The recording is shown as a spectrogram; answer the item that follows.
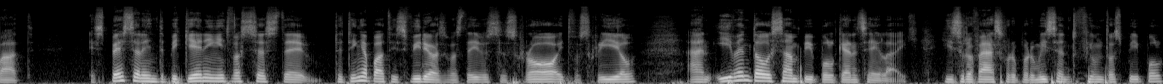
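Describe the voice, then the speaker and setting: Here a man speaks with a Finnish accent at a fairly quick pace. His voice sits at a medium pitch with ordinary variation. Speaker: YouTuber. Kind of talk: unscripted tribute monologue. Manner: unscripted, somewhat halting.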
